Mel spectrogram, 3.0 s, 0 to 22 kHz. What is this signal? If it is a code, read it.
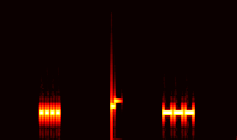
Morse code, heard as a keyed tone, about 34 wpm, 700 Hz. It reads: H O
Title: Single Letters - Rapid-Fire 35wpm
